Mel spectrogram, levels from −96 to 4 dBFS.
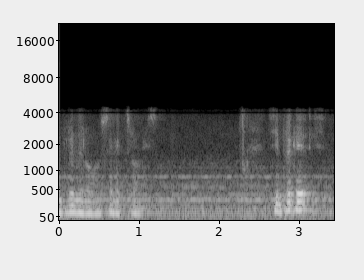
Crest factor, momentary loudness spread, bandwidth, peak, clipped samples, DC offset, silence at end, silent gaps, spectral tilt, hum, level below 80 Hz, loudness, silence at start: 20 dB; 16 LU; 4.4 kHz; -4 dBFS; under 0.1%; under 0.1%; 0 s; none; -12.5 dB/octave; none; -42 dBFS; -23 LUFS; 0 s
